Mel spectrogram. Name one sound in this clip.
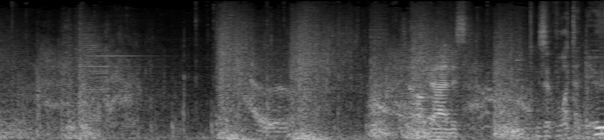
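Metal weapons swing and clash in a fight.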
